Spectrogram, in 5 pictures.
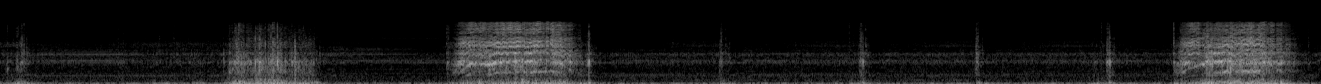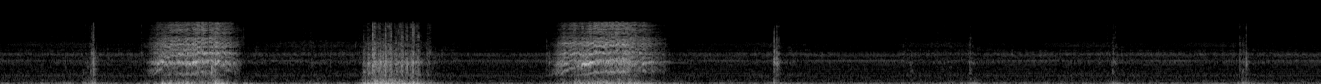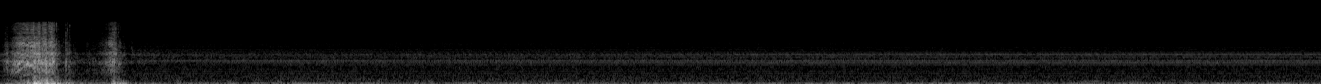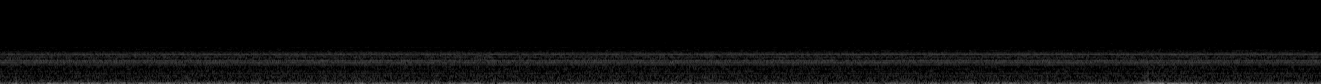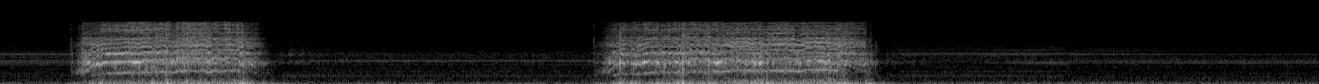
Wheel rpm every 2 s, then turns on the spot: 0, 10, 70, 0, 0, 20, 30, 40, 20, 40, 0, 0, 0, 20, 0, 0, 0, 0, 0, 0, 0, 0, 0, 0, 0, 0, 30, 90, 0, 80, 100, 0, 0.
4-6 12-18 60-62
